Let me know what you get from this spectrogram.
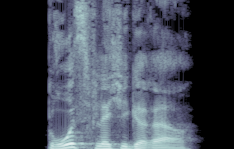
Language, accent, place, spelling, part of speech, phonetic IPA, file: German, Germany, Berlin, großflächigerer, adjective, [ˈɡʁoːsˌflɛçɪɡəʁɐ], De-großflächigerer.ogg
- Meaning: inflection of großflächig: 1. strong/mixed nominative masculine singular comparative degree 2. strong genitive/dative feminine singular comparative degree 3. strong genitive plural comparative degree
